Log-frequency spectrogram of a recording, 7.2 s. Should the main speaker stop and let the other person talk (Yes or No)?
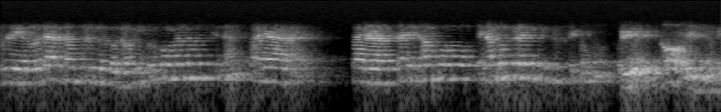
Yes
